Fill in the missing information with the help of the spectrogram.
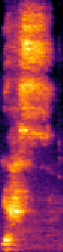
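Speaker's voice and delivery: ordinary delivery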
